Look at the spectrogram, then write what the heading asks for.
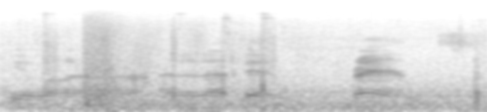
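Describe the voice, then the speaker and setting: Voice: mid-range voice, steady tone, measured pace, heavy background noise. A game streamer with a Filipino accent giving casual livestream commentary in short, murmured asides. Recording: loud game music behind. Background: game music.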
